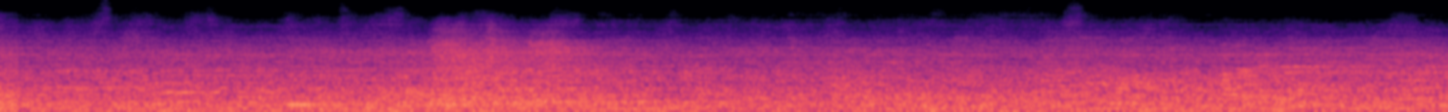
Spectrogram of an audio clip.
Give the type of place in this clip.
crowded indoor space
